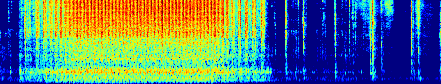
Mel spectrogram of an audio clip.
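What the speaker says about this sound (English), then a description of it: "stitch it down, and then we're going to swivel, and then we're going to continue stitching" A sewing machine runs steadily for about five seconds stitching a fabric coaster, then stops, leaving a few soft clicks and taps as the work is swiveled at a corner.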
